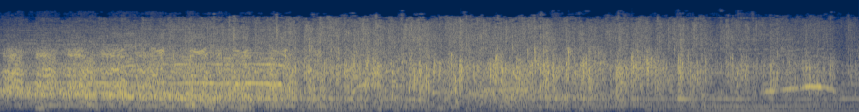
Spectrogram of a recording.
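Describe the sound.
Crowd clapping at a political rally, a loud, thick and sustained roar of many hands that holds strong and then gradually eases toward the end.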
